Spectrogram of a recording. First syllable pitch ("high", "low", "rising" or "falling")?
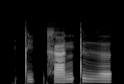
low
